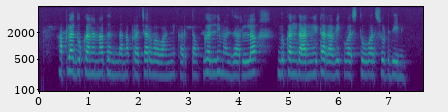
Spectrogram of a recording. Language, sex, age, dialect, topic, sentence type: Marathi, female, 18-24, Northern Konkan, banking, statement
